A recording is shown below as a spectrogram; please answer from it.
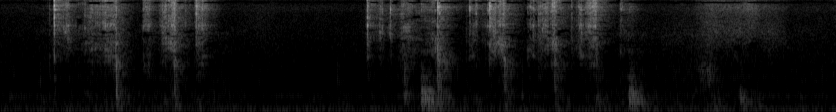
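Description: Faint, quick snips of Ashley Craig Art Deco thinning shears closing through a springer spaniel's neck hair, in two short runs with a pause of about a second between them.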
